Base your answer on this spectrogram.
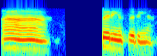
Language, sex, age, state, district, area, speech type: Tamil, female, 60+, Tamil Nadu, Perambalur, urban, conversation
